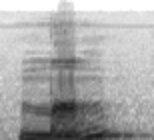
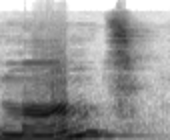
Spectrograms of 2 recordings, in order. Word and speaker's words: Maugham: the writer of the story is William Somerset Maugham. Students, Maugham. This is not Maugham. This pronounced person's name is William Somerset Maugham.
